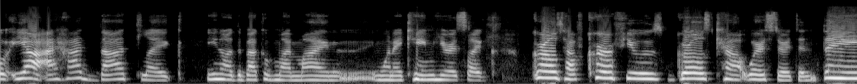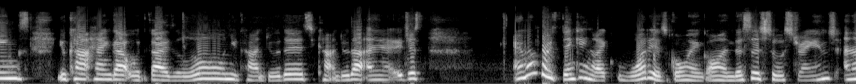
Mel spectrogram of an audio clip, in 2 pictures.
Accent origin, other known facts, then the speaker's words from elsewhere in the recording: Egypt; also born or lived in Virginia; now in United States; I had to also like overcome some sort of xenophobia because I came from Egypt as well, and I had you know southern teachers.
